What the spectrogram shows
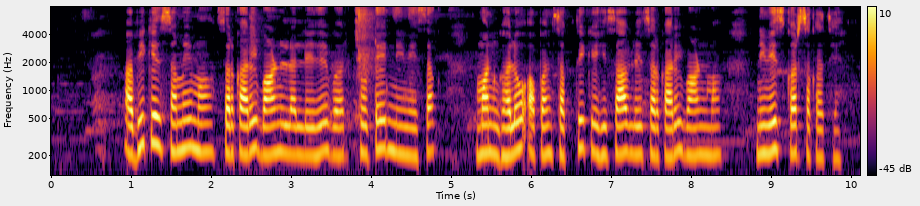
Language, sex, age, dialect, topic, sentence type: Chhattisgarhi, female, 31-35, Central, banking, statement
